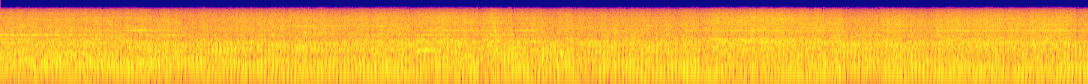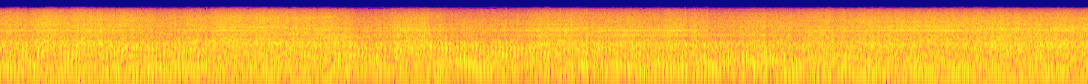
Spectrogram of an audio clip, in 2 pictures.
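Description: Helicopter in flight heard from inside the cabin: a steady drone of engine and rotor.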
